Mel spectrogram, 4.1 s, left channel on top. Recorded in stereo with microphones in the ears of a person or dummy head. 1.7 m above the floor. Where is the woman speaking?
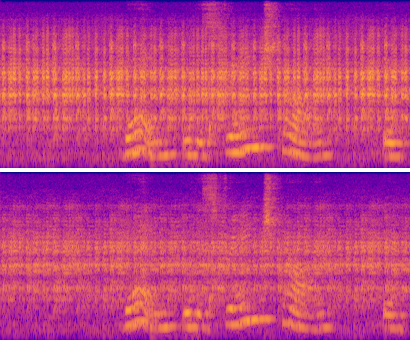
10° right (ahead or behind), 6.5 m.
